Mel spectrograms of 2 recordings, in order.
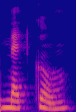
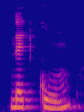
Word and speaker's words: Nectome: really interesting startup called Netcom. Nectome. Nectome. Yeah. Nectome. Yes, Nectome. It's not net. It's nect. I It's think. Nectome. Are you sure? Just like you would pronounce nectar. Yeah.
